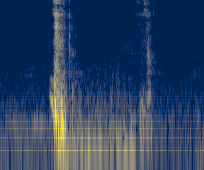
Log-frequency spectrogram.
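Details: A Shiba Inu caught in a sneezing fit lets out a single abrupt, forceful sneeze, followed by a short snort-like exhale.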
